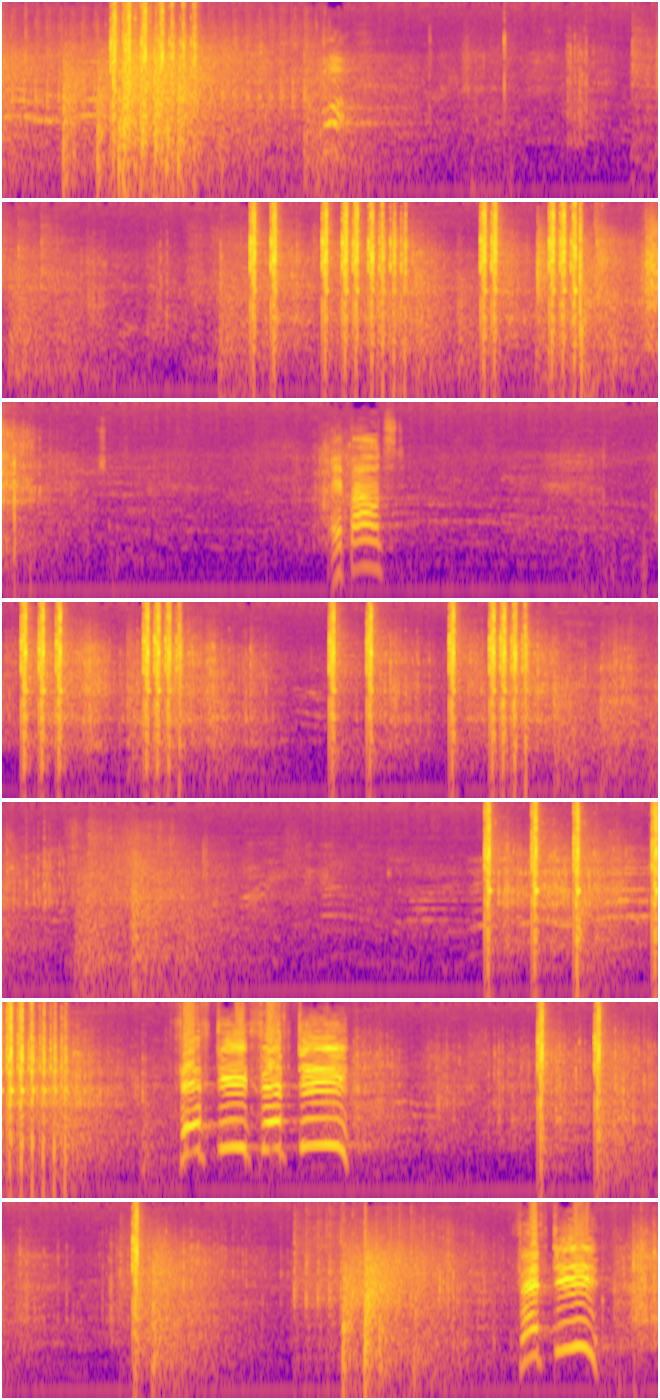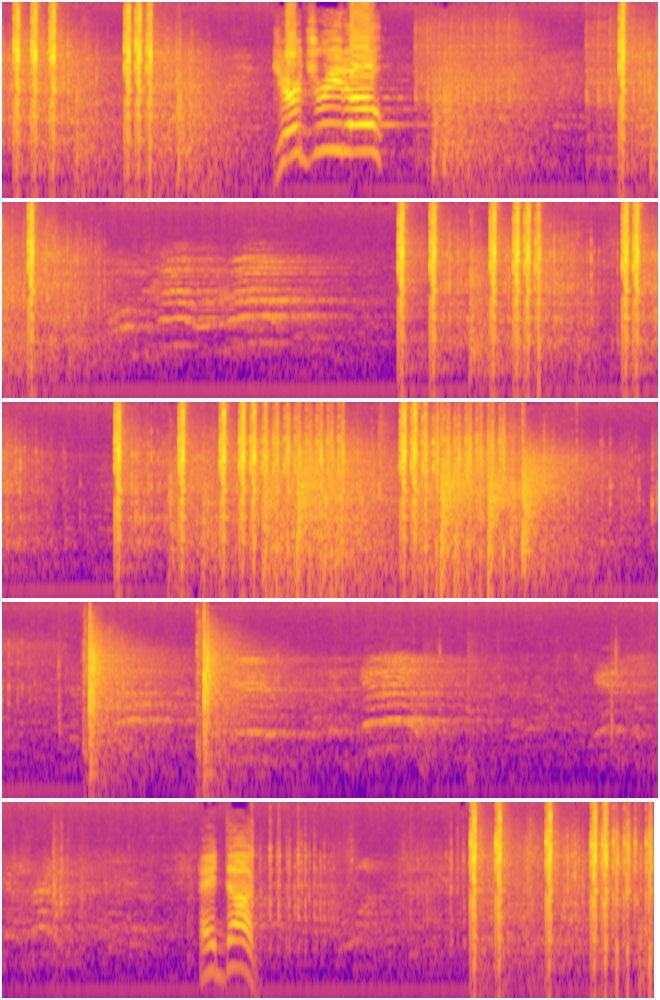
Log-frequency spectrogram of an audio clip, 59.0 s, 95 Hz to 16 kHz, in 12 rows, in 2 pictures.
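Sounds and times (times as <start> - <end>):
faint low hum: 0.0 - 59.0
paintball markers firing: 6.5 - 10.2, 14.8 - 20.8, 23.3 - 25.7, 27.2 - 33.2, 34.1 - 36.1, 37.5 - 40.2, 42.3 - 51.0, 57.5 - 59.0
paintball marker shots: 6.6 - 10.1, 14.8 - 16.6, 17.2 - 19.0, 34.2 - 36.1, 42.3 - 48.8.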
